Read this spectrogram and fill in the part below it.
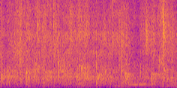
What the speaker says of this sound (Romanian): Haideți să-și aplaudăm!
